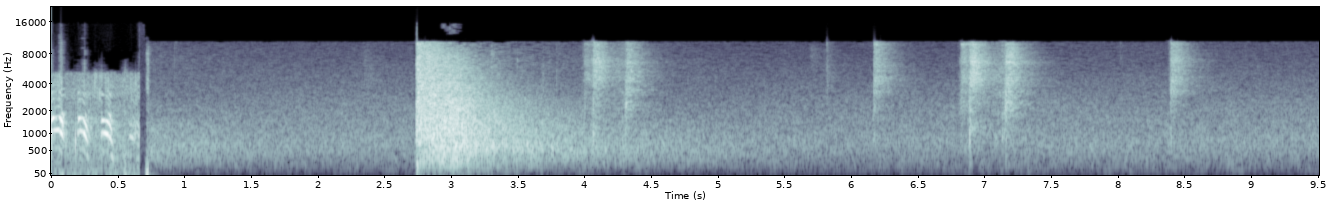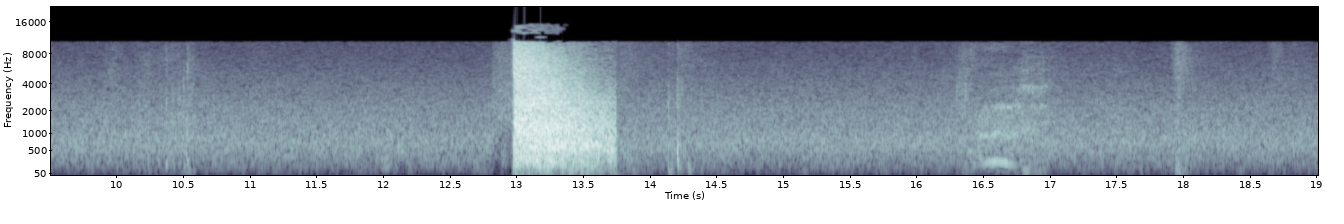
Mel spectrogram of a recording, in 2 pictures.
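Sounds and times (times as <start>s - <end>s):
gunshot from a rifle: 2.8s - 4.6s, 13.0s - 13.8s.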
